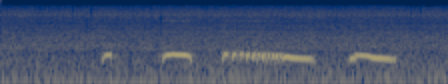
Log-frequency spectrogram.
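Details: Spotted dove kept as a decoy bird for trapping wild doves, calling after its first catch: one phrase of four cooing notes, a short note, an arched coo, a long burry coo sliding down, and a final falling coo.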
